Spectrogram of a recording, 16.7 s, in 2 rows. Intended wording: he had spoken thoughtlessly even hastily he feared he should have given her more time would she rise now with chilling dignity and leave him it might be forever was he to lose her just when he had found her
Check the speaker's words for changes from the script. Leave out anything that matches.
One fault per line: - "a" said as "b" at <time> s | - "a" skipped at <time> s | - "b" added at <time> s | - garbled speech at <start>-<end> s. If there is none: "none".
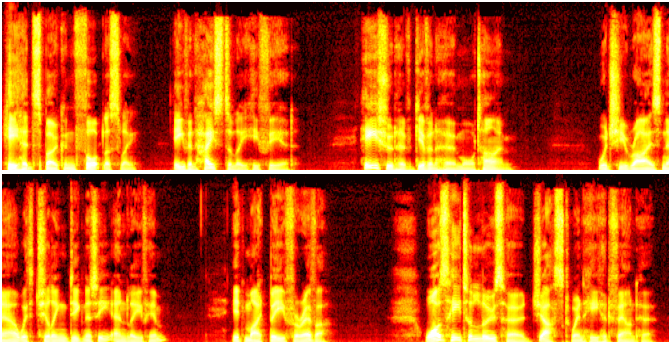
none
